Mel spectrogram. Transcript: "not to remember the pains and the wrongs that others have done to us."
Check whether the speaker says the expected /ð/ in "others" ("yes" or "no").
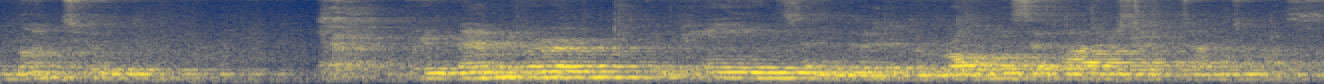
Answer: no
